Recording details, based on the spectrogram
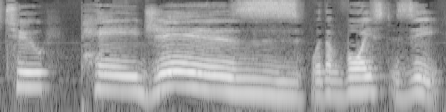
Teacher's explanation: It's not two pages, unvoiced, no. It's two pages with a voiced Z. Even though you spell the word like this, in American English, you pronounce the word like this.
